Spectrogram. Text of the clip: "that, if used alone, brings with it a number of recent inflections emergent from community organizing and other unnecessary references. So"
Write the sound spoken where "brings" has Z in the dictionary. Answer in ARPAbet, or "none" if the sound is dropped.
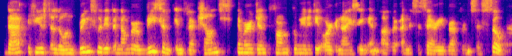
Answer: S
